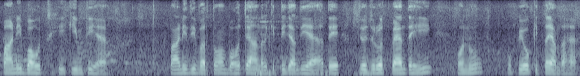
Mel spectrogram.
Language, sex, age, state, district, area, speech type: Punjabi, male, 18-30, Punjab, Ludhiana, urban, spontaneous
